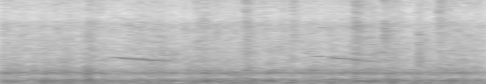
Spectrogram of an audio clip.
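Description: Two brief, faint, high bird whistles peek through a steady, dense hiss of rain. The calls are thin and short, roughly a second apart, and no one speaks.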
